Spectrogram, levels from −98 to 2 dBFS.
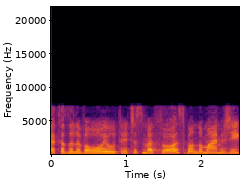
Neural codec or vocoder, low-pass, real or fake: codec, 16 kHz, 0.5 kbps, X-Codec, WavLM features, trained on Multilingual LibriSpeech; 7.2 kHz; fake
